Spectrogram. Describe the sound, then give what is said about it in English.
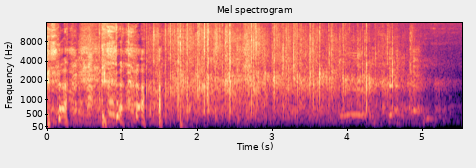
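An audience at a sermon breaks into steady applause of many hands clapping, with a few voices calling out at the start. The clapping continues, then thins and fades away over the final second. “I would have expected an applause or an amen, but I...”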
